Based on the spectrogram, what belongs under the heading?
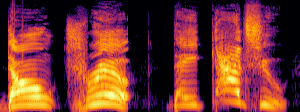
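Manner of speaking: big, booming don't trip; loud reassurance. Acted. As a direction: punch it out loud and slow. Repeat of reassurance, punched up.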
